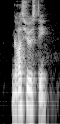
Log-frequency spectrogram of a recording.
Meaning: courtesy
- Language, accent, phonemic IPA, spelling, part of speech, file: French, France, /ɡʁa.sjøz.te/, gracieuseté, noun, LL-Q150 (fra)-gracieuseté.wav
